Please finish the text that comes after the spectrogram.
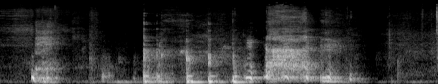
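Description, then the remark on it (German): Someone takes a few sips with audible gulps and breaths, then gives a short cough, all in quick, uneven bursts with no talking. “Husten und Trinken, das war tatsächlich gut. Atmen und Trinken.”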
